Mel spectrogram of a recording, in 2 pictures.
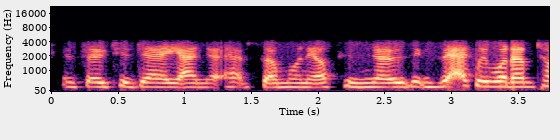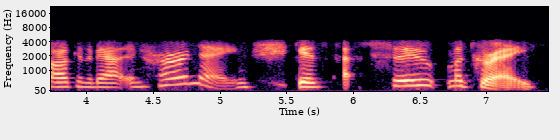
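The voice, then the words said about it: Excited, energetic speaking voice. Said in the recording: “I'm so excited. Can I tell you, can you hear it in my voice?”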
